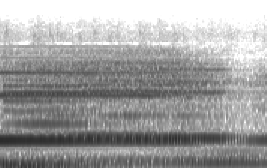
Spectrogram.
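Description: A live metal band's distorted electric guitars hold a ringing final note at the end of a song. The bass and drums drop out within the first second, leaving the sustained guitar tone slowly fading.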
